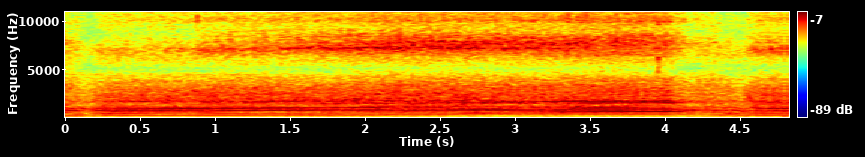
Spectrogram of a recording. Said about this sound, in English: Great sounding car.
